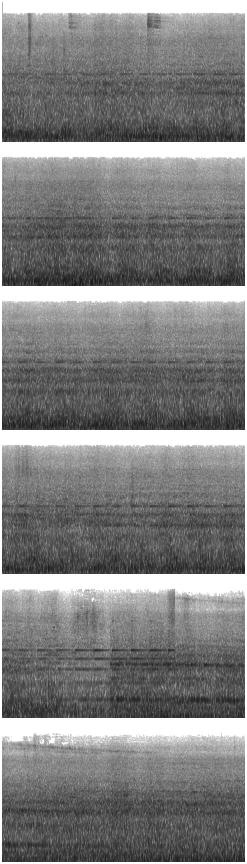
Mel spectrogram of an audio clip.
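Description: Freight train wagons rolling past: a steady, loud rumble of wheels on rail with thin high steady tones over it. The sound dips briefly about twenty seconds in, then carries on.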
